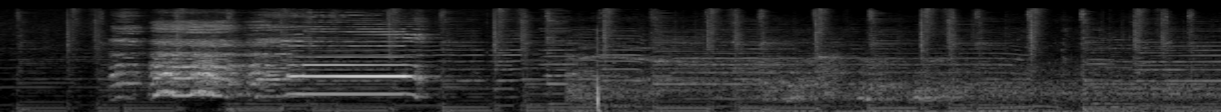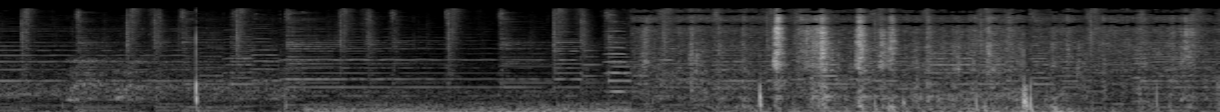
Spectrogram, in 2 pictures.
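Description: A rooster crows once, a long crow about a second in, over background music with a steady low bass line. A low rumbling noise comes in during the second half.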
